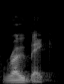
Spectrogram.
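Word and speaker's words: Råbäck: The manor house or herrgård in question is to be called Rayback, pronounced something like Robeck, though it is not its name.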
